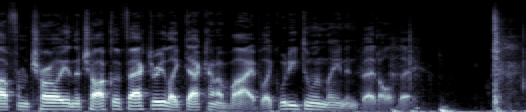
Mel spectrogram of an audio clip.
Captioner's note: chuckle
